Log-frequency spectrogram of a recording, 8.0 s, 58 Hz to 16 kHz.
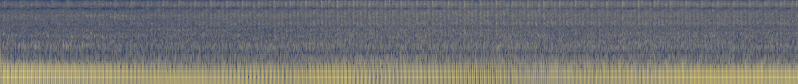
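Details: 1957 Ferguson 35 TVO tractor just after ignition timing was reset to the book specification, started on a mild evening after exhaust spitting was largely cured: regular, even low chuffing around 214 beats a minute without spitting or misses; normal idle.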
